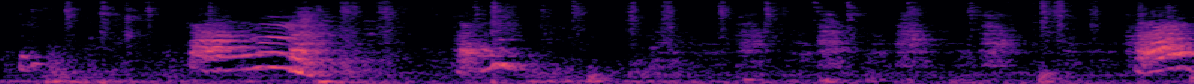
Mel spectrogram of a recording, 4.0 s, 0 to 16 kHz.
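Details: A female Blenheim Cavalier King Charles Spaniel, born 2010, with Chiari-like malformation, hydrocephalus and syringomyelia, gives sharp, high yelping screams about 15 minutes into a pain attack from chronic pain.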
